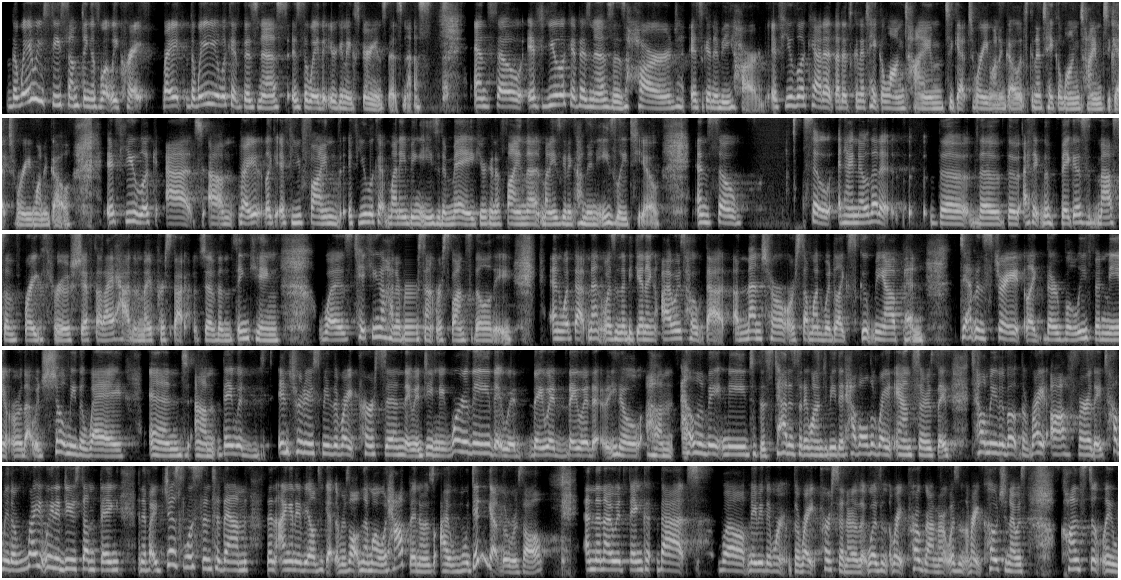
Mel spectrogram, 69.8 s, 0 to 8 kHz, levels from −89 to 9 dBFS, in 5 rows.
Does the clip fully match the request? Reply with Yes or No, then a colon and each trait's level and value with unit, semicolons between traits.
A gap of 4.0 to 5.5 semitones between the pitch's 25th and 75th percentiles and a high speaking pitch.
Yes: average, 4.6 semitones; high, 200 Hz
